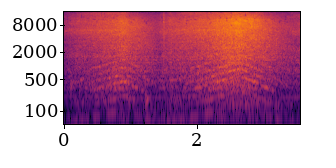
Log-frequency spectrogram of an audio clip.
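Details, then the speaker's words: 2013 Mercedes Sprinter 3.0L diesel with rough running and power loss, revved briefly in the cab: rises and falls over an uneven, lumpy beat, with the whole vehicle shaking. The check engine light comes on; codes P0301/P16C200 point to a misfire. "the engine is actually shaking the whole car is shaking right now I don't know if the camera is going to be able to pick it up but the vehicle is shaking now"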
